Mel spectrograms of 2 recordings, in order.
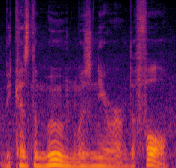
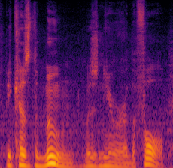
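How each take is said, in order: Both takes have the same delivery.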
